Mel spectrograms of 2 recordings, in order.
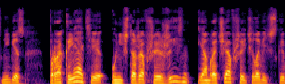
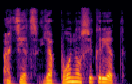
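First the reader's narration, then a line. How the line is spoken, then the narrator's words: Whispered reply. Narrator (Russian): ответил шепотом МакГи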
